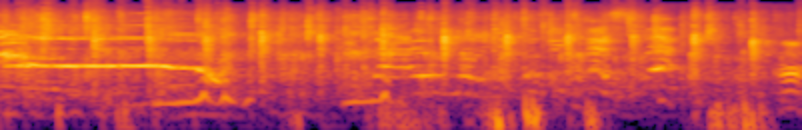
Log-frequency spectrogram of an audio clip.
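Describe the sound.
Audience applause for two music videos, a dense rapid patter of many hands clapping for several seconds, with a sustained whistle at the start and scattered cheering voices mixed in.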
